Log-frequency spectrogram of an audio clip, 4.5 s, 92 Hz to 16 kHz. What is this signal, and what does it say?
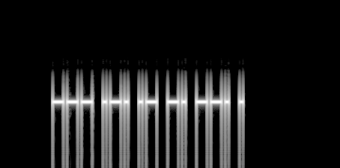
Morse code, heard as a keyed tone, about 25 wpm, 700 Hz. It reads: ORANGE
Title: Top 1751-2000 Words 25wpm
